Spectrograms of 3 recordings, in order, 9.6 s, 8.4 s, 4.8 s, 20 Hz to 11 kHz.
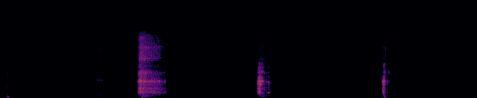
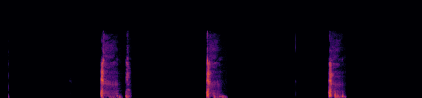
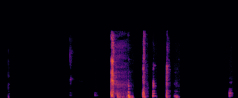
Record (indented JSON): {
  "exhalation_length": "9.6 s",
  "exhalation_amplitude": 1022,
  "exhalation_signal_mean_std_ratio": 0.2,
  "three_cough_length": "8.4 s",
  "three_cough_amplitude": 9024,
  "three_cough_signal_mean_std_ratio": 0.17,
  "cough_length": "4.8 s",
  "cough_amplitude": 10725,
  "cough_signal_mean_std_ratio": 0.22,
  "survey_phase": "beta (2021-08-13 to 2022-03-07)",
  "age": "45-64",
  "gender": "Female",
  "wearing_mask": "No",
  "symptom_headache": true,
  "symptom_onset": "12 days",
  "smoker_status": "Ex-smoker",
  "respiratory_condition_asthma": false,
  "respiratory_condition_other": false,
  "recruitment_source": "REACT",
  "submission_delay": "2 days",
  "covid_test_result": "Negative",
  "covid_test_method": "RT-qPCR",
  "influenza_a_test_result": "Negative",
  "influenza_b_test_result": "Negative"
}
